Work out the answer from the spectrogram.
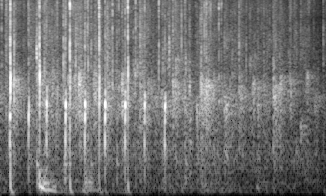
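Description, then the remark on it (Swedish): An audience applauds in a dense burst of overlapping claps, with sharp individual hand strikes at the start that blur into a steady wash of clapping before tapering slightly. No voices are heard. “Det är väl värt en applåd, tycker jag.”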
